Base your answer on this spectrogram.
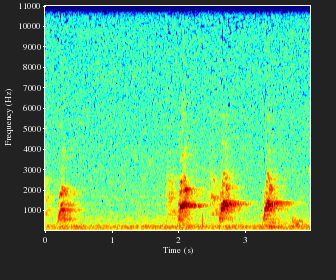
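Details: Kooper, a young Alaskan Klee Kai puppy, playing at Paws Pet Resorts doggy day care in Lake Forest; four short yapping barks, one faint then three sharper ones spaced about half a second apart, over a low steady hum.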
